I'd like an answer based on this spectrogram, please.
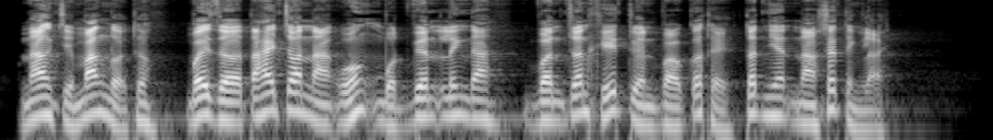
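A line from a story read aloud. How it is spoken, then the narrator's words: Muttering. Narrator (Vietnamese): Gã lẩm bẩm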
